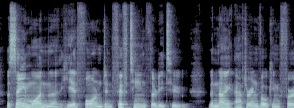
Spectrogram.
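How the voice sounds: In a natural reading voice, the intonation stays fairly even.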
